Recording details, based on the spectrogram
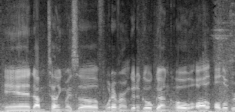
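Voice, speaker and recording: Music sounds in the background. The speech comes at a very fast pace. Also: man. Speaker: gameplay commentator. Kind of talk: video game commentary. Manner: monotone, a little sleepy.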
